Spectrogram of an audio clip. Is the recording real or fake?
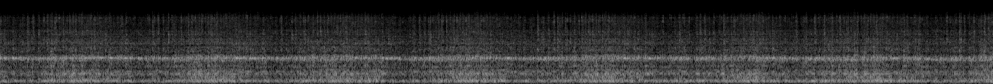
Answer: real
